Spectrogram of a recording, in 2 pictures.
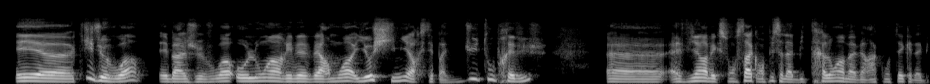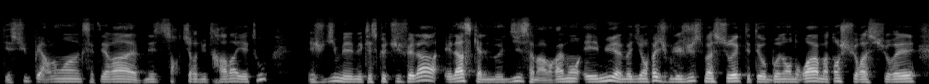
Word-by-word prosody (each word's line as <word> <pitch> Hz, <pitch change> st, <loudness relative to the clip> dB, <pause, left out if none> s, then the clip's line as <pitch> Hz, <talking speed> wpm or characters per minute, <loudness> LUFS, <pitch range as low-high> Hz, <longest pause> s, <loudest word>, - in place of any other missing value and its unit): et 160 Hz, 0 st, +7 dB
heu, 135 Hz, -2 st, +5 dB
qui 275 Hz, -4 st, 0 dB
je 180 Hz, -, +5 dB
vois? 155 Hz, +6 st, +2 dB
Et 135 Hz, -, 0 dB
bah, 130 Hz, -1 st, +2 dB
je 130 Hz, +1 st, -5 dB
vois 145 Hz, +5 st, +1 dB
au 150 Hz, -, +5 dB
loin 155 Hz, +1 st, +3 dB
arriver 140 Hz, 0 st, +3 dB
vers 130 Hz, -1 st, +3 dB
moi, 155 Hz, +1 st, +2 dB
Yoshimi, 175 Hz, +1 st, +3 dB
alors -, -, +1 dB
que -, -, -10 dB
c'était 130 Hz, -, -9 dB
pas 100 Hz, -, -9 dB
du 130 Hz, -, -6 dB
tout 230 Hz, -2 st, -3 dB
prévu. 170 Hz, -, -2 dB, 0.6 s
Heu, 120 Hz, -2 st, -2 dB
elle 130 Hz, -, -4 dB
vient 155 Hz, +6 st, +2 dB
avec 140 Hz, -3 st, +2 dB
son 135 Hz, -, -5 dB
sac 165 Hz, +2 st, +4 dB
en 125 Hz, -, -6 dB
plus. 170 Hz, -2 st, -7 dB
Elle 135 Hz, -, -3 dB
habite 115 Hz, -1 st, -6 dB
très 145 Hz, -, -2 dB
loin. 150 Hz, +1 st, +1 dB
Elle 145 Hz, -, -2 dB
m'avait 115 Hz, -1 st, -3 dB
raconté 120 Hz, +5 st, -7 dB
qu'elle 110 Hz, -, -10 dB
habitait 95 Hz, +3 st, -14 dB
super 145 Hz, +6 st, -8 dB
loin 135 Hz, 0 st, -5 dB
et -, -, -15 dB
cetera. 120 Hz, +1 st, -2 dB
Elle 110 Hz, -, -3 dB
venait 120 Hz, +3 st, -9 dB
de -, -, -14 dB
sortir 120 Hz, +1 st, -10 dB
du 120 Hz, 0 st, -11 dB
travail 125 Hz, +3 st, -4 dB
et 120 Hz, -, -5 dB
tout 230 Hz, +5 st, -9 dB, 0.4 s
et -, -, -9 dB
je 105 Hz, -, -8 dB
lui 115 Hz, -, -15 dB
dis: 160 Hz, +6 st, -6 dB
«Mais 130 Hz, -4 st, -1 dB
mais 120 Hz, -, -5 dB
qu'est-ce 130 Hz, -, -6 dB
que 135 Hz, -, -4 dB
tu 135 Hz, 0 st, -10 dB
fais 135 Hz, +3 st, +2 dB
là?» 185 Hz, 0 st, +2 dB
et 120 Hz, -, -5 dB
là, 155 Hz, +2 st, +6 dB
ce 155 Hz, -, -1 dB
qu'elle 120 Hz, -7 st, -4 dB
me 115 Hz, +1 st, -7 dB
dit 145 Hz, +8 st, -6 dB
ça 135 Hz, -4 st, -4 dB
m'a 95 Hz, -, -4 dB
vraiment 125 Hz, +7 st, -2 dB
ému. 135 Hz, +8 st, 0 dB
Elle 135 Hz, -, +3 dB
me 120 Hz, -, -1 dB
dit: 125 Hz, +3 st, -3 dB
«En -, -, 0 dB
fait, 180 Hz, -, +2 dB
je 135 Hz, -, -7 dB
voulais 125 Hz, 0 st, -3 dB
juste 165 Hz, +6 st, -6 dB
m'assurer 145 Hz, +1 st, +3 dB
que -, -, -19 dB
tu -, -, -8 dB
étais 130 Hz, -, -1 dB
au 120 Hz, -, -1 dB
bon 125 Hz, +2 st, -3 dB
endroit, 130 Hz, +5 st, +4 dB
maintenant 125 Hz, +3 st, -2 dB
je 140 Hz, -, -5 dB
suis 130 Hz, -, -4 dB
rassurée 125 Hz, +3 st, 0 dB
135 Hz, 295 wpm, -23 LUFS, 120-150 Hz, 0.6 s, et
